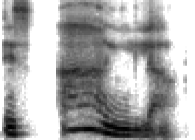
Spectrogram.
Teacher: la mayor fuerza de voz está en la vocal inicial, que es la A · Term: sílaba tónica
